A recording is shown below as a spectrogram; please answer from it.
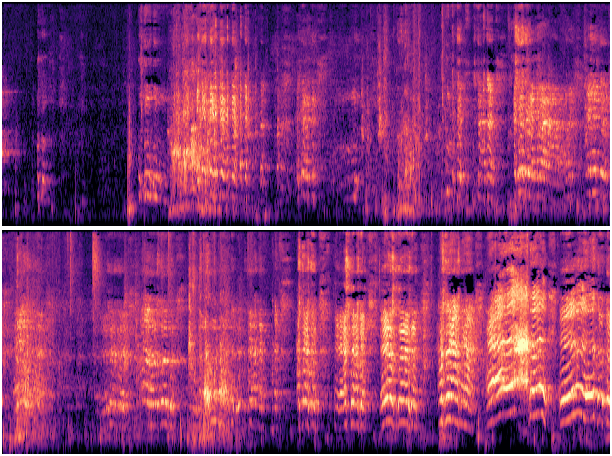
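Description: People laughing hard, with bursts of voices; the laughter runs in waves and grows higher and livelier near the end. Wordless apart from the laughing.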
